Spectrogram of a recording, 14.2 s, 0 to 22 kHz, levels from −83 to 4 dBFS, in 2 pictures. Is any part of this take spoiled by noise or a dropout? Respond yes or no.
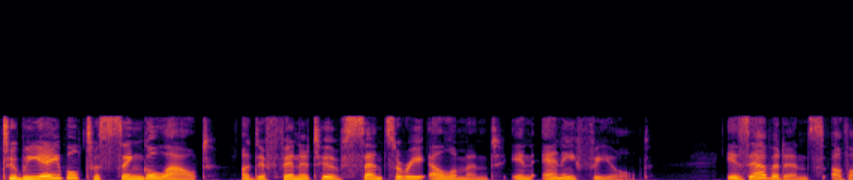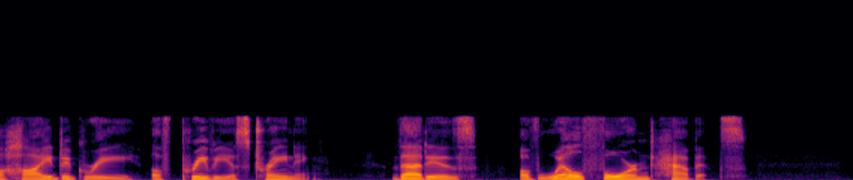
no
